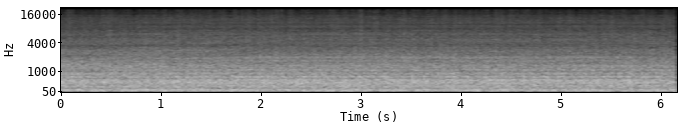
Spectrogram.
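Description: A loud, steady roar like a distant jet fills the clip as the washer drum turns. Cause suspected, not confirmed.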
